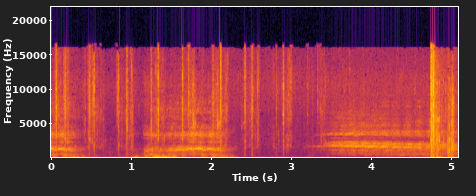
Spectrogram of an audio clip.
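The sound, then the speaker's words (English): A horse ridden by a general through dark woods amid frequent flashes of lightning whinnies loudly, its rising, wavering cry stretching across several seconds, while hooves clop in sharp, uneven strikes underneath. “Making their way through the woods in these blind conditions, the general can only hope and trust that his horse can find its footing.”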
